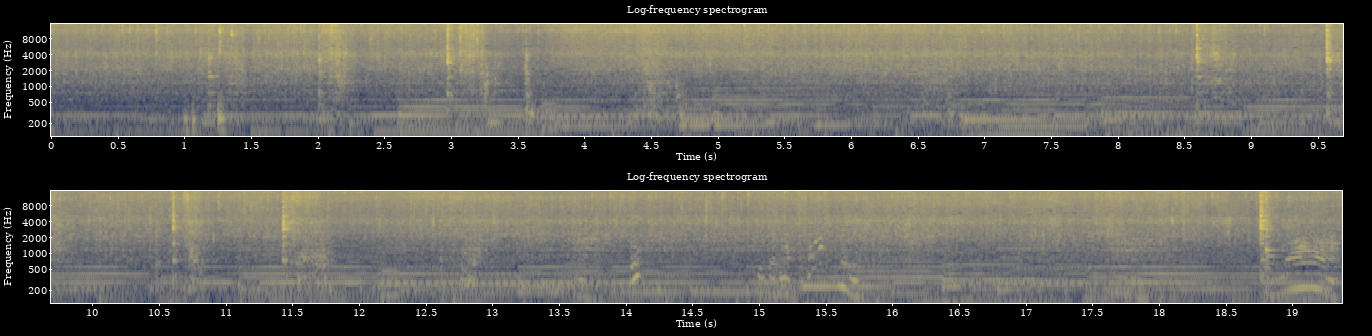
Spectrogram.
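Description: Kueh tiaw rice noodles stir-frying in a hot pan: a steady sizzle, with the spatula scraping and knocking against the pan every second or so at times.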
